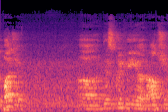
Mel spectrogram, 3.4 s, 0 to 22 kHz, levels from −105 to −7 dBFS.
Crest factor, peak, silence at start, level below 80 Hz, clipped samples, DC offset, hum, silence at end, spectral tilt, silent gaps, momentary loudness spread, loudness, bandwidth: 22 dB; -4 dBFS; 0 s; -52 dBFS; under 0.1%; under 0.1%; none; 0 s; -4.5 dB/octave; none; 16 LU; -26 LUFS; 13.5 kHz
